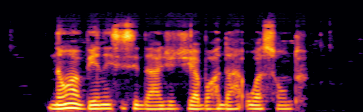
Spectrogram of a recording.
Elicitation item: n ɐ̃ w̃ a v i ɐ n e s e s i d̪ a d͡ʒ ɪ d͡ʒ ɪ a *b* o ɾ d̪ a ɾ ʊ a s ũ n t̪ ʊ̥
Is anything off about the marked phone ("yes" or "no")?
no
